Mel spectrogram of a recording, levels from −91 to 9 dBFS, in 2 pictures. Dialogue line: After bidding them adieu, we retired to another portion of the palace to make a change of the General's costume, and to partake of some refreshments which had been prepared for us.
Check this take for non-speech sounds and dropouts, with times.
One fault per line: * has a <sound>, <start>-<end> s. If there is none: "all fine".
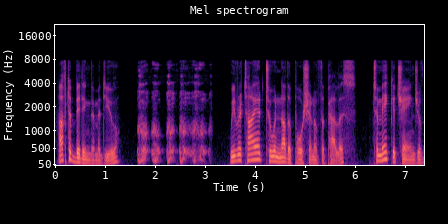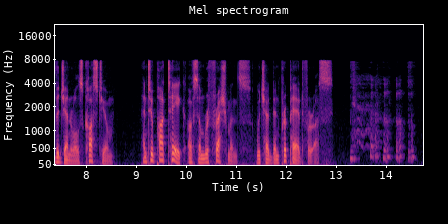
* has a cough, 1.6-3.2 s
* has a laugh, 13.3-14.6 s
